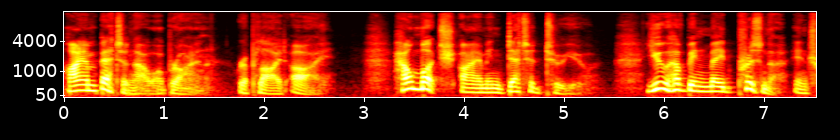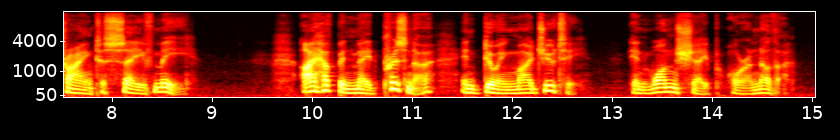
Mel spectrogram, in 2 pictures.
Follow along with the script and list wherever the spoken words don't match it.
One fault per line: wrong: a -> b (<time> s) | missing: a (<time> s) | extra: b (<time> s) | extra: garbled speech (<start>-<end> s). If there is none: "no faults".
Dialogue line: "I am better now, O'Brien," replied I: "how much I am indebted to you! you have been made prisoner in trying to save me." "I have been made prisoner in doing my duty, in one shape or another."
no faults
